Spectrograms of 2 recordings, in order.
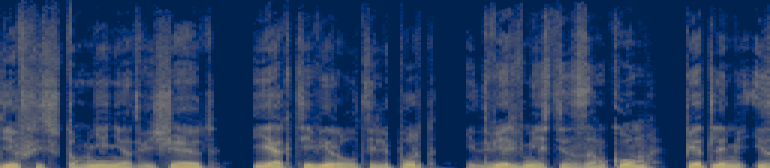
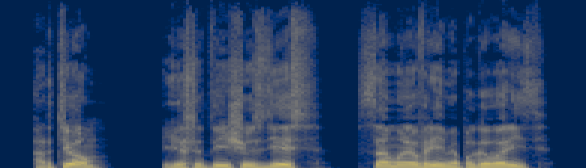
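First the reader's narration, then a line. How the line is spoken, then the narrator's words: Shouted. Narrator (Russian): крикнул я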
